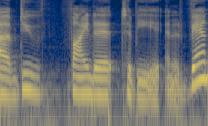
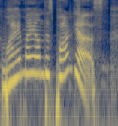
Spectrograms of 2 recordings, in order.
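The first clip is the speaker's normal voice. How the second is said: much higher, louder anxious self-doubt; anxious inner voice; 7 dB louder than usual. Retold or imitated. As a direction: squeak out the self-doubt in a high, nervous voice. Imposter syndrome inner voice.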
